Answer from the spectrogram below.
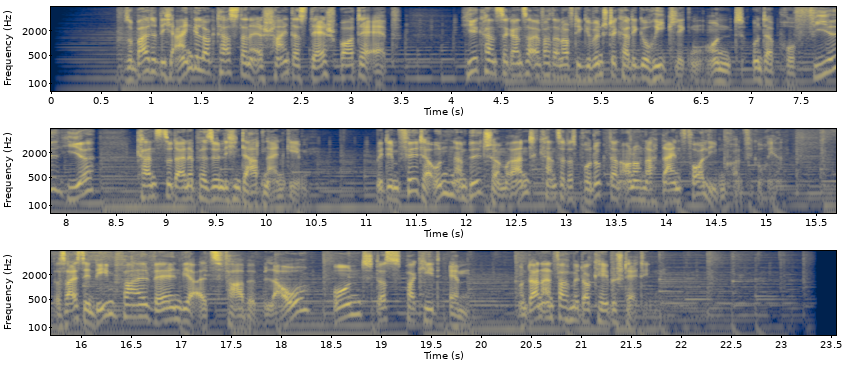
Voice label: e-learning jung locker musik

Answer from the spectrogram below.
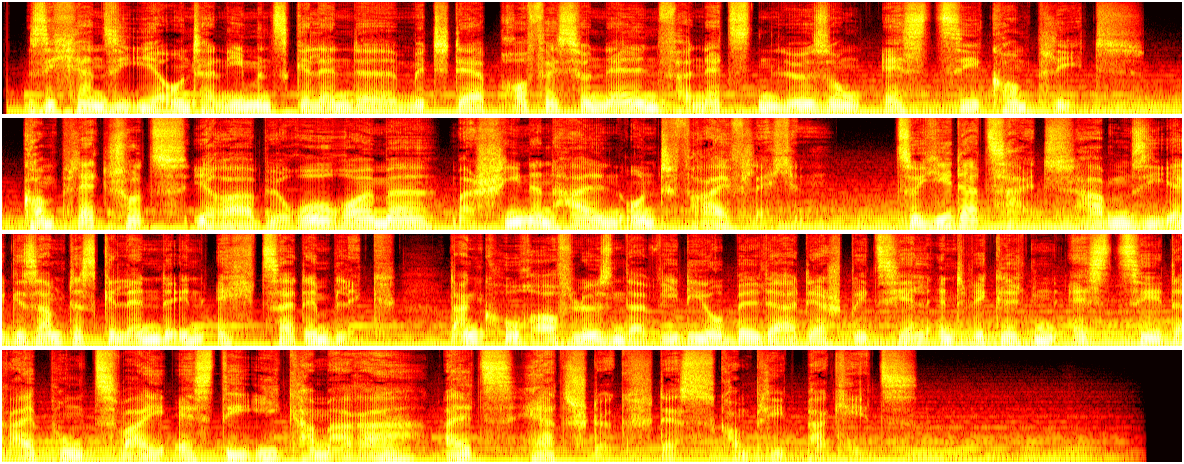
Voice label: produktvideo informativ klar musik

